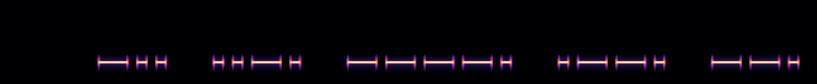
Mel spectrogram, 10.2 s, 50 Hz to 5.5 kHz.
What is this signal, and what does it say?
Morse code, heard as a keyed tone, about 10 wpm, spaced as for 8 wpm, 600 Hz. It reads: DF9PG
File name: Callsigns-10-8wpm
